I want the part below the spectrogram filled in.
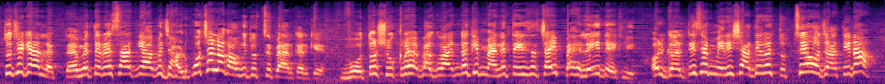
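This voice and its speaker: Casting: woman as haughty young woman, contemptuous and insulting, very high pitch, faint music behind. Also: animated, quick pace, few pauses, a bit bright. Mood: scornful. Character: arrogant young woman scorning a poor servant. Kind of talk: scripted skit acting.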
